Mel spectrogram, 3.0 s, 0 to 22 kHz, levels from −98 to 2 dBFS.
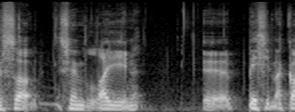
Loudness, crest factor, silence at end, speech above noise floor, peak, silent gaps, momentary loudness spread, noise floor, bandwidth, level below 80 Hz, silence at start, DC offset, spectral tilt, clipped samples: -24 LUFS; 18 dB; 0 s; 31 dB; -6 dBFS; none; 9 LU; -54 dBFS; over 20 kHz; -58 dBFS; 0 s; under 0.1%; -5.5 dB/octave; under 0.1%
